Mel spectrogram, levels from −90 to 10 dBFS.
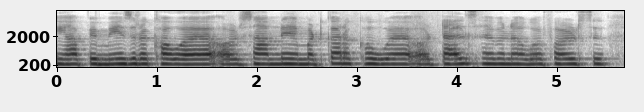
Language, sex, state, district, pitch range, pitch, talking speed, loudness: Hindi, female, Odisha, Nuapada, 255-265 Hz, 260 Hz, 190 wpm, -12 LUFS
